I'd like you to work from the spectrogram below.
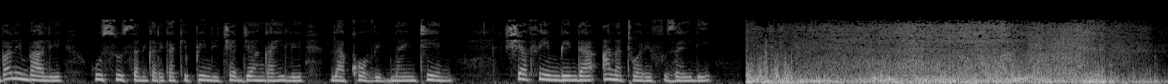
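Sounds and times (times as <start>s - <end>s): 
speech: 0.0s - 8.6s
strong wind gusting on the Mediterranean shore at Alexandria: 7.4s - 11.6s
waves breaking on the Mediterranean shore at Alexandria: 7.5s - 11.6s.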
